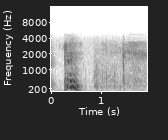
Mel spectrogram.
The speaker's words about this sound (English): Okay, let me clear my throat. I should have got some water first. Hold on.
